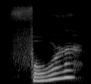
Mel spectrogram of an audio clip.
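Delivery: soft, breathless rising "Four?"; stunned quiet question. A narrator's reading. She answers the alpha in a hushed, stunned question. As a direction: barely voice it in disbelief. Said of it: "I whisper".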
